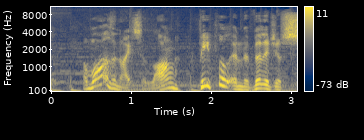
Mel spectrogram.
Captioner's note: TV sound - presenter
